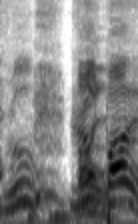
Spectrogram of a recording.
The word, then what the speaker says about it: RuPaul: Dijo Rapul. – Dijo Rapul, loca. Pero es que yo lo digo a como se lee porque vivan los latinos. – Lo que dijo Rapul. Se escribe RuPaul.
